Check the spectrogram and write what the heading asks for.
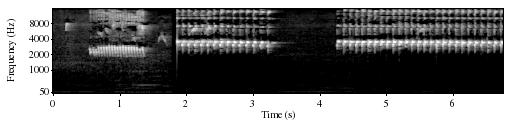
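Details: Ashy drongo singing strongly as a lure, its song filled with borrowed phrases. A low buzzy phrase is followed by a high pulsing trill, a short pause, and the same high rapid trill resuming.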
